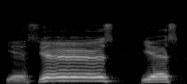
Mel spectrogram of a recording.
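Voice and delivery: loud repeated yes; loud test shout. Real, not acted. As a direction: call it out loud into the mic.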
